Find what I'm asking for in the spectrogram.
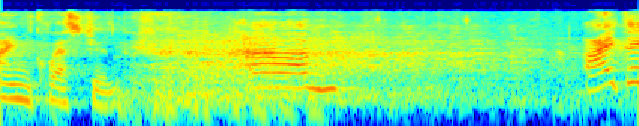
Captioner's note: laughter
